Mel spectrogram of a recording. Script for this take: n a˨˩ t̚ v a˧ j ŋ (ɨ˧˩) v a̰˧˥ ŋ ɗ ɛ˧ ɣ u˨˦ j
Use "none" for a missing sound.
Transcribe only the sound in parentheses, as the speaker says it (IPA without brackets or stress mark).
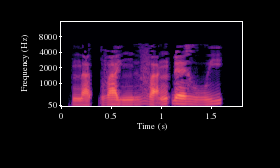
ɨ˨˦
